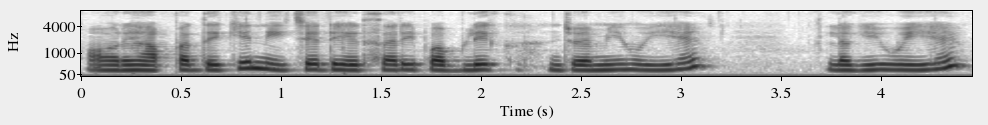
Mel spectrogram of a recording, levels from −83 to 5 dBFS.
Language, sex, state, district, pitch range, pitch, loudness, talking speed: Hindi, female, Odisha, Sambalpur, 195-210 Hz, 200 Hz, -16 LUFS, 190 wpm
